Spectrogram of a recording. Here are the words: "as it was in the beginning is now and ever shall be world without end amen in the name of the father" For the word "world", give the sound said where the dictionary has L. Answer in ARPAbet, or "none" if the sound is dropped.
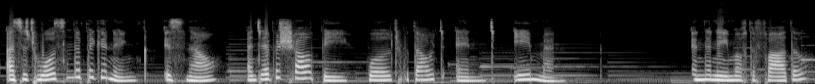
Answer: L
